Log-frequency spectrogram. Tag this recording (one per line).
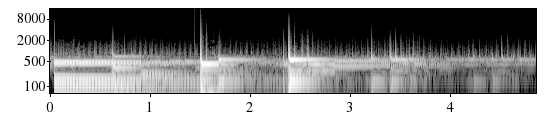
bass
bleeps
dub
experimental
pad
reaktor
sounddesign
space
